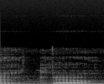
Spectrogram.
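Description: Slowed-down, pitch-lowered soundtrack of slow-motion footage: a deep, drawn-out rumble with a low hum. It swells once at the start and again, louder, from about a second in until near the end.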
